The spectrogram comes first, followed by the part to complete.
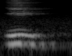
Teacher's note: ई में अग्र संवृत और आवृत मुखी अग्र यानी मुह के आगे वाले भाग से जो बोले जाते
